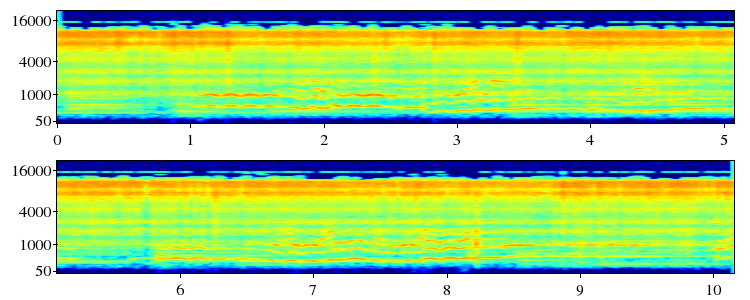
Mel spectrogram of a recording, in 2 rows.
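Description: Shellac 78 rpm record of a 1930s slow-foxtrot playing: several voices sing in close harmony with vibrato over piano accompaniment, with steady surface hiss from the disc.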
